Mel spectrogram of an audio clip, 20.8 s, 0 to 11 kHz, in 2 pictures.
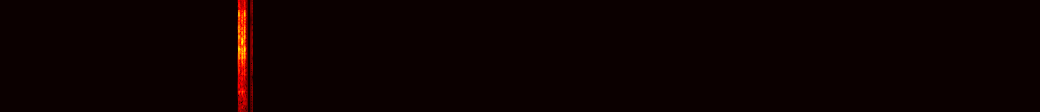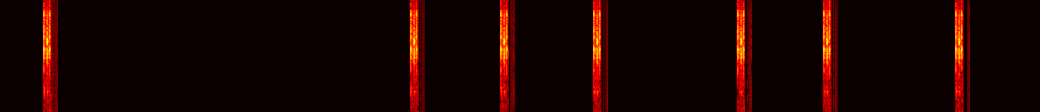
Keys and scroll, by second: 0.9-2.4 typing, 5.0-5.8 typing, 9.5-11.9 typing, 13.2-18.5 typing, 19.8 Tab, 20.1-20.8 typing.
